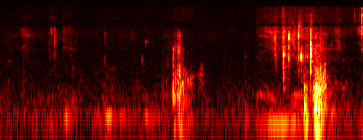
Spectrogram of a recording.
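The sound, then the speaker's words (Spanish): Someone drinks water: faint wet sips and mouth clicks at first, then a louder cluster of slurping and swallowing near the end, with no talking. “Déjeme tomar tanta agua porque hablo demasiado.”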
